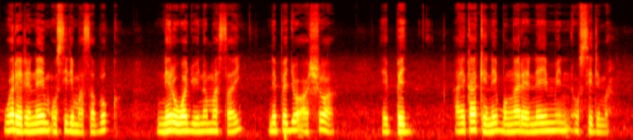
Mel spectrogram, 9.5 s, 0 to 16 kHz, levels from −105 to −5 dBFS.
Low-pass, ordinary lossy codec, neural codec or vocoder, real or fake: 14.4 kHz; MP3, 96 kbps; none; real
